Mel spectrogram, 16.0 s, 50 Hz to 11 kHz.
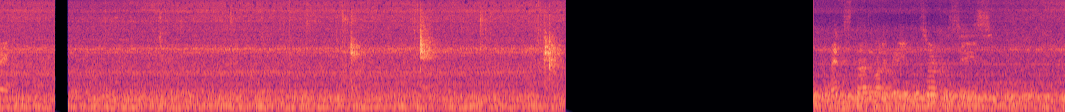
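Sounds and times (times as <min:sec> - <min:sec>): space heater humming and whirring: 0:00.0 - 0:08.5, 0:12.2 - 0:15.9.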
